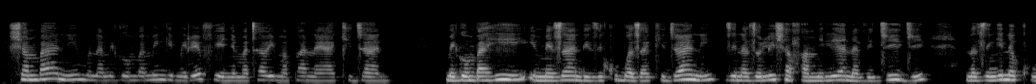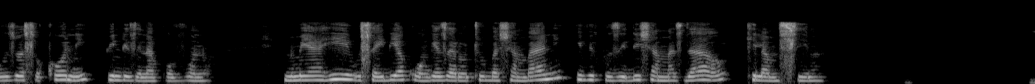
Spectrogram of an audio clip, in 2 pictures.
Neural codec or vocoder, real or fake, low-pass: none; real; 7.2 kHz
